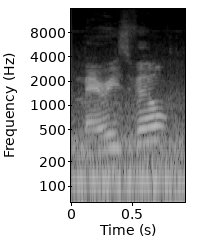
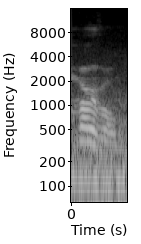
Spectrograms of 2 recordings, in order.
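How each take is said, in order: First: Each syllable of the name is said fully. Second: The syllables of the name are quickly run together.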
